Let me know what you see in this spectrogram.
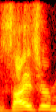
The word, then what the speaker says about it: Zaiser: I'm here with a special guest today, Anthony Cross, the co-founder, CEO of Zaiser Motors. Am I saying that right? – Nailed it.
